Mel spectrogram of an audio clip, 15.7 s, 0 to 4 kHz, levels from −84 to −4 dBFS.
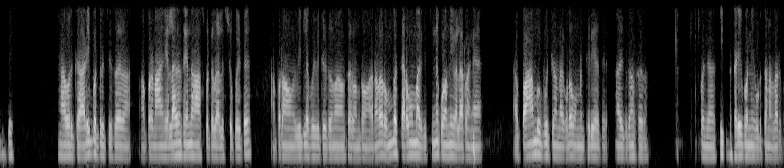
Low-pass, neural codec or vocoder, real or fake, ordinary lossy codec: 3.6 kHz; none; real; Opus, 24 kbps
